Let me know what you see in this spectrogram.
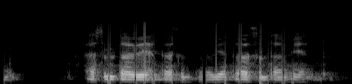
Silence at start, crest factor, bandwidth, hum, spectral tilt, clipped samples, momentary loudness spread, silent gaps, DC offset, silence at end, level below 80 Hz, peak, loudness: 0.05 s; 18 dB; 7.4 kHz; none; -7 dB/octave; under 0.1%; 16 LU; 0.50-0.57 s, 0.79-0.84 s; under 0.1%; 0.25 s; -58 dBFS; -8 dBFS; -26 LUFS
